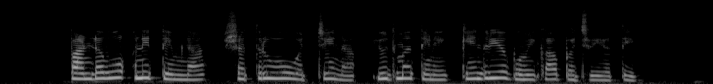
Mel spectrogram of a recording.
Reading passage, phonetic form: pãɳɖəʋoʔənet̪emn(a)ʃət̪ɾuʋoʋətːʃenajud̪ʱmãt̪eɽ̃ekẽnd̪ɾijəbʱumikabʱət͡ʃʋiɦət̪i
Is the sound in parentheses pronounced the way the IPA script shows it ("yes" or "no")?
yes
